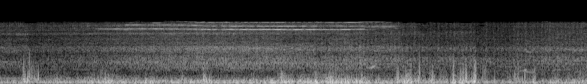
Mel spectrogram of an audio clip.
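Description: City street traffic: cars passing close by with a steady rumble of engines and tyres. A thin high squeal sounds for about three seconds, starting about a second in.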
